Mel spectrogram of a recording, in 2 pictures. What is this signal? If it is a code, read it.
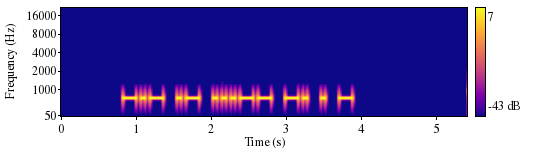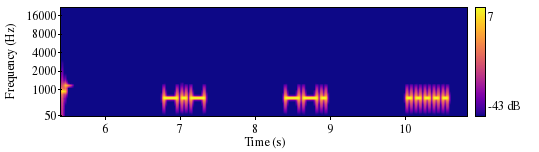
Morse code, heard as a keyed tone, about 20 wpm, spaced as for 13 wpm, 700 Hz. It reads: KA3NET KG5
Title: USA Call Signs - 6 Characters - 6x Character Spacing - 20wpm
